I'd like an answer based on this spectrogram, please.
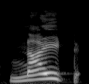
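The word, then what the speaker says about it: knight: यहां पर देखिए नाइट क्या है? के एन आई जी एच टी यहां पे के साइलेंट है।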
